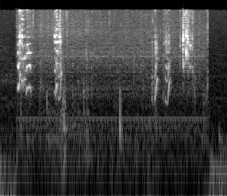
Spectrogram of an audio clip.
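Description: Three short runs of small, sharp clicks, with a faint steady hum underneath.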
